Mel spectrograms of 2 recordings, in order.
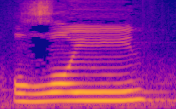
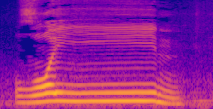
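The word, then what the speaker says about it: غ: Then ghoin is from the throat, but it's closer to the tongue. So we pronounce it strong. Say ghoin.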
